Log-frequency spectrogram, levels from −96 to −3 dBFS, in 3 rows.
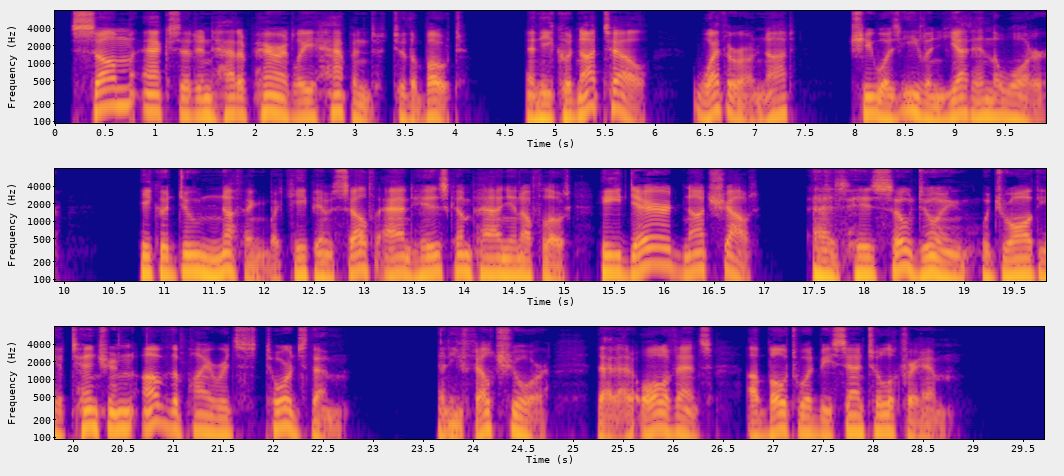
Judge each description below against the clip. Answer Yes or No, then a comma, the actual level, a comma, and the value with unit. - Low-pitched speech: Yes, low, 115 Hz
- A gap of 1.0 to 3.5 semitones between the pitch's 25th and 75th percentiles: No, average, 4.7 semitones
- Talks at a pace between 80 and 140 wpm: Yes, slow, 135 wpm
